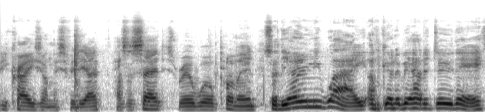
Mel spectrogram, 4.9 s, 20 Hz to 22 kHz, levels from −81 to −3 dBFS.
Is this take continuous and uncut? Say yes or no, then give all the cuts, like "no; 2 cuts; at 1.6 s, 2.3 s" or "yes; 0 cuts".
no; 2 cuts; at 1.0 s, 2.6 s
